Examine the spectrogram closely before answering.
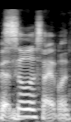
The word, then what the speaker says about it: psilocybin: it sigh sigh low sipping mushrooms shrooms psilocybin psilocybin thank you as a way to cope now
